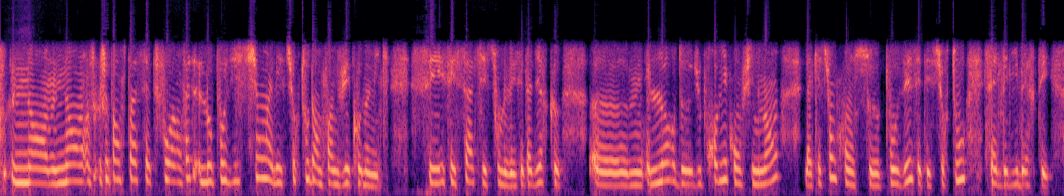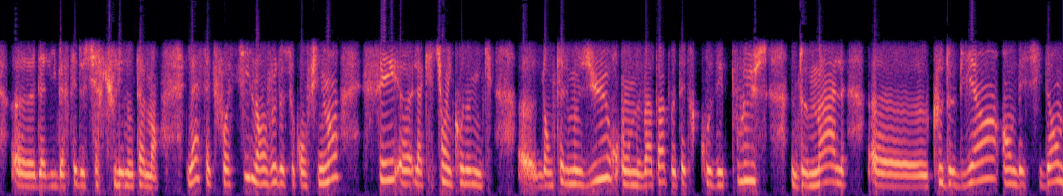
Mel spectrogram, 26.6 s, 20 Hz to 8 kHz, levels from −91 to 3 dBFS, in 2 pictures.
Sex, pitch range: female, 195-280 Hz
